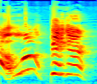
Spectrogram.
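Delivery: very high, loud tiny mouse; Squeak. A narrator's reading. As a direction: squeal it eagerly as a little mouse. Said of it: "said Squeak".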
